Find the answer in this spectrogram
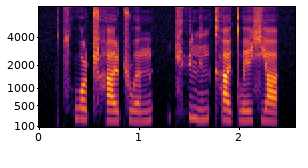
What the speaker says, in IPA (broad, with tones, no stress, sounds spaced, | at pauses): t͡sʰ w ɔ˥˩ ʈ͡ʂʰ a˧˥ ɪ̯ ʈ͡ʂ w ə˧˥ n | t͡ɕʰ y˥˩ n i˥ n kʰ a˥˩ ɪ̯ t̪ w e˥ ɪ̯ ɕ j ä˥˩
